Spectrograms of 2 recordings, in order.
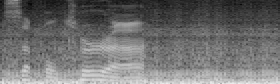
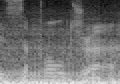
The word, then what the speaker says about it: Sepultura: Sepultura is how people pronounce it. It was supposed to be Sepultura.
